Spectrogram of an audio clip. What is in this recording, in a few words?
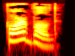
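"corbelled", British English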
